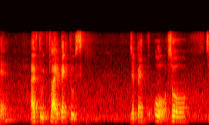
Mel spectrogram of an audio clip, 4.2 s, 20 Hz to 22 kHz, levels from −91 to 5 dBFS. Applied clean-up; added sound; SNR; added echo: none; none; none; none.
